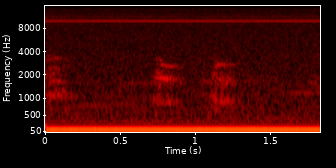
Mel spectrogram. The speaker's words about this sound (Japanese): めっちゃ犬の声が聞こえる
